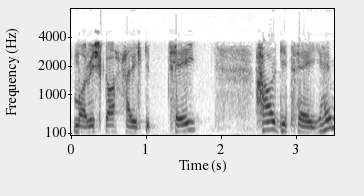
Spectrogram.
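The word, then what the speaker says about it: Mariska Hargitay: ماریشکا هارگیتی اسمش اینجوری تلفظ میشه، این برای تیلر سویفت توی مجله تایم نوشته که گفته که خیلی مستعد پدیده موسیقی پاپ.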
